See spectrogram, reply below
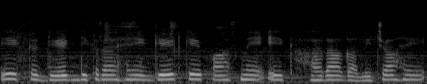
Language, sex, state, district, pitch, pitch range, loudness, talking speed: Hindi, female, Bihar, Bhagalpur, 220 Hz, 205-225 Hz, -33 LUFS, 180 wpm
